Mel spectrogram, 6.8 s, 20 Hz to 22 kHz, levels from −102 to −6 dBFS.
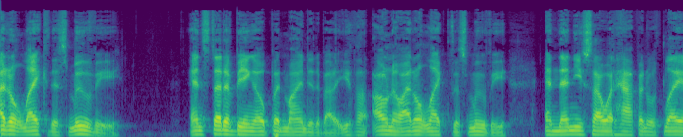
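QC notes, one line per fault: No faults noted.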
